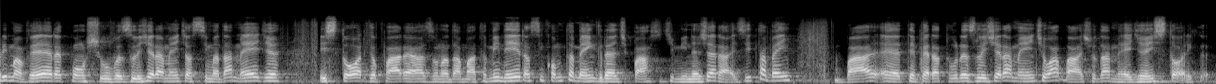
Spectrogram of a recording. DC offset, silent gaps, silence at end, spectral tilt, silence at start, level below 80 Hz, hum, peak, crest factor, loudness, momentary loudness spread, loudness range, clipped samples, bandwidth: under 0.1%; none; 0 s; -5.5 dB/octave; 0 s; -50 dBFS; none; 0 dBFS; 14 dB; -14 LUFS; 5 LU; 1 LU; under 0.1%; 9.8 kHz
